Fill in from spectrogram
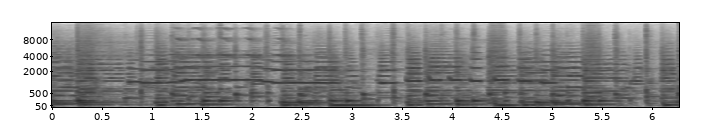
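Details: Loud brass-driven salsa music with a pulsing rhythm section and no animal sounds.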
